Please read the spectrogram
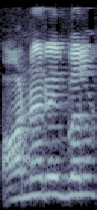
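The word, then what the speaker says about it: honorable: क्योंकि यहाँ ऑनरेबल ये जो वर्ड है, तो ऑनरेबल का जो प्रोनाउंसिएशन है, वो प्रोनाउंसिएशन उसका जो उच्चार है वो वॉवेल साउंड से शुरू होता है.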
